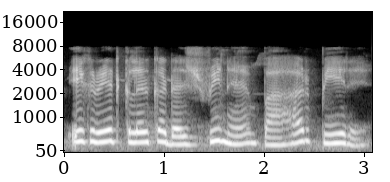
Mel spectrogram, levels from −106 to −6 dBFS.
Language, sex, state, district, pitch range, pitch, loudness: Hindi, female, West Bengal, Alipurduar, 225-305 Hz, 275 Hz, -13 LUFS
